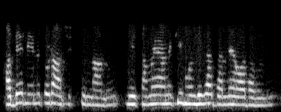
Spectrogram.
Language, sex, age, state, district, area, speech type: Telugu, male, 18-30, Telangana, Jangaon, rural, conversation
